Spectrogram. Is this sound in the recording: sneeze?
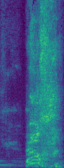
yes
